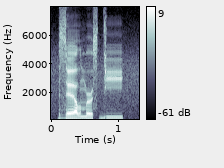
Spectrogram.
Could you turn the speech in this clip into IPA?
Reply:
zɛː˨lˠmə˞˧sdi˧

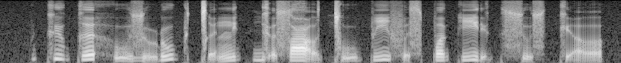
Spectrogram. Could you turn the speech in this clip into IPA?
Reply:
kʲu˦˨kə˧˥˧ hṵ˦˨zṵ˧˩˧ɽu˧˥˧k ǀə̰˩nɪ˧˥˧k ɡʲɔ̰˦˨sʕɑ̰˧˩˧ ǀṵ˧˥˧pi˧˥˧fə̰˩s pʌ˧˥ki˧˥˧ɾʲə̰˩˧˩ksṵ˦˨s kʲɑ̰˧˩˧

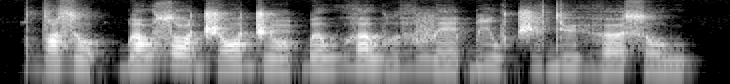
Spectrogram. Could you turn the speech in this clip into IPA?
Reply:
dˤə˩zo˩ʔ ɓə˩˥wzˤo˥˩d͡ʒɔ˩˥d͡ʒõ˩ ɓə˧w ɦɐ˥˩w lə̤˧ve˩ ɓi˥˩wt͡ʃɛ̤˥dy˥˩ ɦœ˩˥so˩w

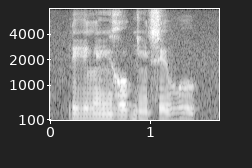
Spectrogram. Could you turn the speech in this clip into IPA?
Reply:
ɾi˦lĩ˦ ɣo˦ɡĩ˨sɪ˨ βu˨

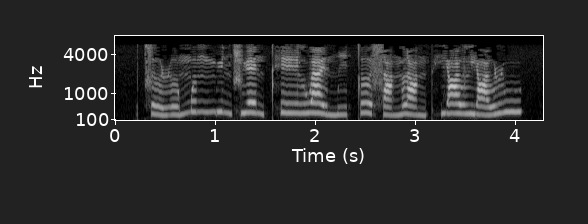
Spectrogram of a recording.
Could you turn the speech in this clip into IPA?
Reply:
t͡sɤ˨˩ɻɤ˨˦ mɤ˦ŋ my˥˨nɕɥɛ˥˨n t̪ʰe˦ɪ̯lwa˥˨ɪ̯mi˨˩ t̪ɤ˥˨sɑ˨˦ŋlɑ˨˩ŋpʰjɑ˦ʊ̯ ljɑ˨˦ʊ̯ɻu˦

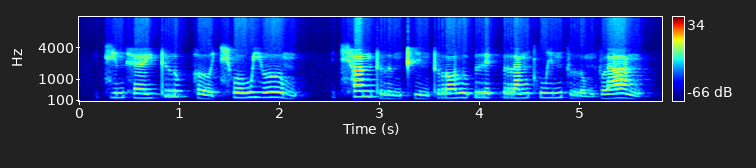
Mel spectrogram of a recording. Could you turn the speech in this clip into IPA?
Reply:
t͡ɕi˦˥nhɛː˦˥j tru˦˥k̚hɤː˨˩t͡ɕʰoː˦˥w jɤː˥˩m | t͡ɕʰa˥˩ntrɯ˩˦ŋ kʰi˨˩ntrɔː˦˥lu˦˥ʔre˦˥k̚ ra˦˥ŋkʰwi˦˥nkro˩˦m kla˥˩ŋ

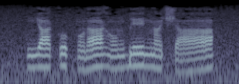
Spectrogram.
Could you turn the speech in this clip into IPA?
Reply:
ɲaː˧ko˦˨kɔ̃˨ ɾaː˦ɣɔ̃˨˦ ɡ͡beː˦ŋã˧ ʃaː˨˦

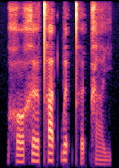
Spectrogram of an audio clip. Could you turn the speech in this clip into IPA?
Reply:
xɔ˨˦ xəː˧t̪ʰa˦˥t̚ɓə˦˥t̚ t̪ʰə˨˩t̚xa̤˨˩j

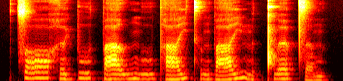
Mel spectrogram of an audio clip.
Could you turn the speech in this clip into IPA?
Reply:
t͡sɔː˧hɵ˨ɥpuː˧t̚paː˨˧w muː˨pʰaː˨˥j t̪ʰʊ˨ŋpaː˨˥j mɵ˨˥t̚kʷʰœː˧p̚ t͡sɐ˨m

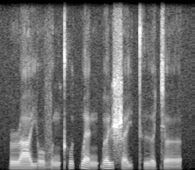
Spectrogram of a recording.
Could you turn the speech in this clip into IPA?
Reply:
ɹaː˨˩jo˨˩˨və˨˩˨ŋt̪ʰu˦˥t̚ wɛ˨˩˨ŋɓə˧jʂɛ˨˩˨j t̪ʰɨ˨˩ə̯cəː˨˩˨

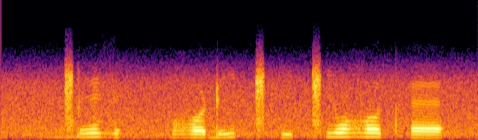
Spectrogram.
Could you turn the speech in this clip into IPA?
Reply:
ɡ͡ǁe˦z | ʁʷɯ˨ɖi˨˦ǁʰi˨ ǁi˦wʁʷɯ˦ t̪ʰɛ˦

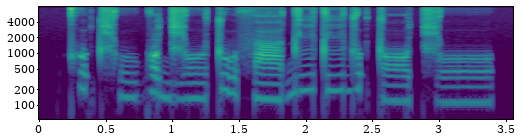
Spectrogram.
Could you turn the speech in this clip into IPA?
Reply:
kʰʊ˦ʔt͡ɕʰu˨ɡɔ̰˦˨ d͡ʑo˨ʊ̯tṵ˦˨θä˨ di˦ti˦dʊ˦ʔ tɔ˨ t͡ɕo˨

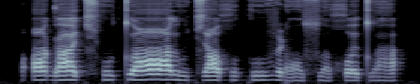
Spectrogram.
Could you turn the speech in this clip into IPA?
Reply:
ʔɑɡat͡ɕʰṳ tʷɑːlṳ t͡ɕɑχʷa̤kṳvə ɽɔ̤sʷa̤ χʷɪtʷa̤

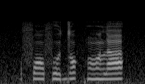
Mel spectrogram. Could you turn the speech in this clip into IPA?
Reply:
fɔ˧fo˧dɔ˦kɔ̃˧ la˦

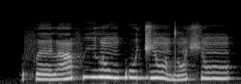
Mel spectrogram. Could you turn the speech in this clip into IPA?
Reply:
fɛ˨lã˨˦ fi˦lɔ̃˦ɡ͡bo˦ d͡ʒɔ̃˦˨dɔ̃˨˦ ʃɔ̃˦

